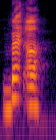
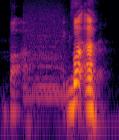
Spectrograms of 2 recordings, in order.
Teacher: glottal stops. They're your best friend if you want to sound like you're a Londoner.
